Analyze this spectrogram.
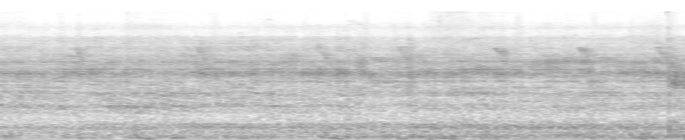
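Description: Faint background ambience: a steady hiss with a few short, falling high chirps scattered through it, like small creatures outdoors.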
